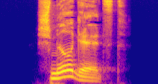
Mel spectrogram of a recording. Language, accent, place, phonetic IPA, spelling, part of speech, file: German, Germany, Berlin, [ˈʃmɪʁɡl̩st], schmirgelst, verb, De-schmirgelst.ogg
- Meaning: second-person singular present of schmirgeln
